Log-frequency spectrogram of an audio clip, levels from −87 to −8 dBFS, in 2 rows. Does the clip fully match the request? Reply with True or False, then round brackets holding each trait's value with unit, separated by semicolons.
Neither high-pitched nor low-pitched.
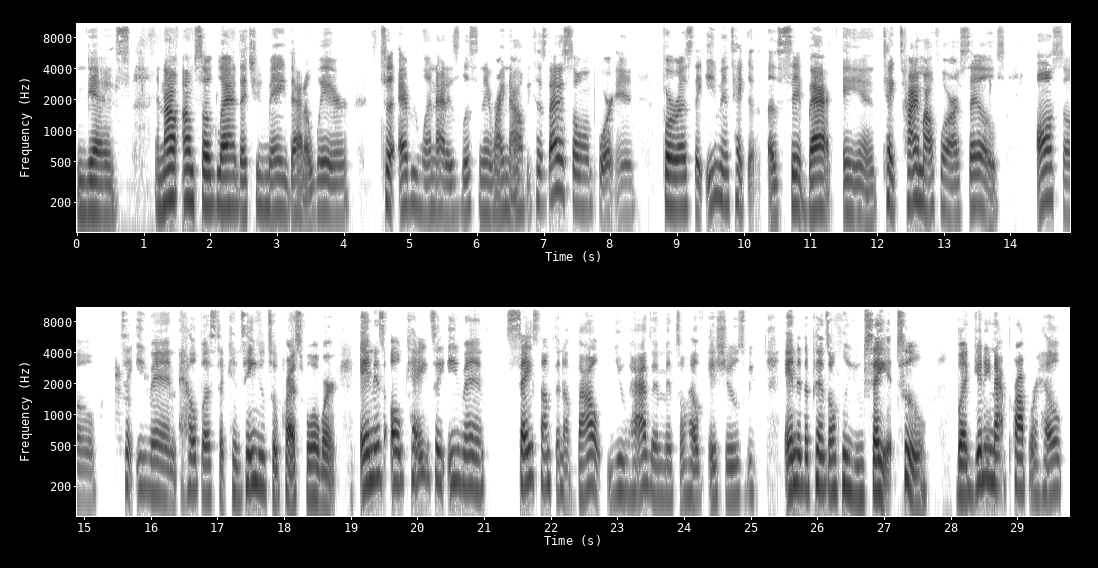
True (180 Hz)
